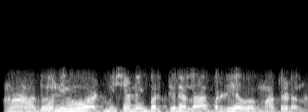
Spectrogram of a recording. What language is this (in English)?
Kannada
